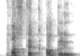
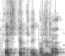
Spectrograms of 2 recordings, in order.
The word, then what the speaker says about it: Postecoglou: Now, Postecoglou. That's it. Postecoglou. Angie Postecoglou.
